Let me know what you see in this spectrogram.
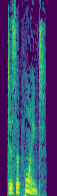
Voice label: "disappoint", english spelling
